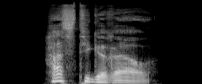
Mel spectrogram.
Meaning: inflection of hastig: 1. strong/mixed nominative masculine singular comparative degree 2. strong genitive/dative feminine singular comparative degree 3. strong genitive plural comparative degree
- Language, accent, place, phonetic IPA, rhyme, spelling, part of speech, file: German, Germany, Berlin, [ˈhastɪɡəʁɐ], -astɪɡəʁɐ, hastigerer, adjective, De-hastigerer.ogg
